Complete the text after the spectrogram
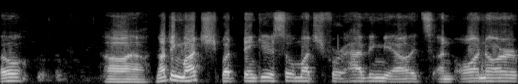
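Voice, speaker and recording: A man's fairly high voice at a fairly slow pace, with fairly even intonation. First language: not English. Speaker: indie game studio founder. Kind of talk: casual interview. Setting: live stream. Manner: talkative.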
